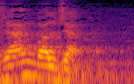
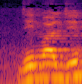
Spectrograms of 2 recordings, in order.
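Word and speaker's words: Jean Valjean: ഈ ഭാഗത്ത് ഈ തീം വിശദീകരിക്കണമെങ്കിൽ ഇതിലെ കേന്ദ്ര കഥാപാത്രമായ ഷാങ് വാൽജാൻ, ജീൻ വാൽജീൻ എന്ന് ഇംഗ്ലീഷിൽ എഴുതാറുള്ള, ഒരുപക്ഷെ നമുക്ക് സുപരിചിതമായ ഒരു ഉച്ചാരണം അതാണ്, ഷാങ് വാൽജാൻ കുടുംബം പുലർത്താൻ പെങ്ങളുടെയും കുട്ടിയുടെയും പട്ടിണി മാറ്റുവാൻ വേണ്ടി ഒരു റൊട്ടി മോഷ്ടിച്ചു.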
